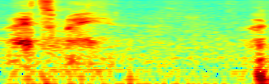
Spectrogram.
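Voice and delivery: whispered aside. Real, not acted. Preacher whispering aside to the congregation, hushed. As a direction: breathe it out like a secret confession.

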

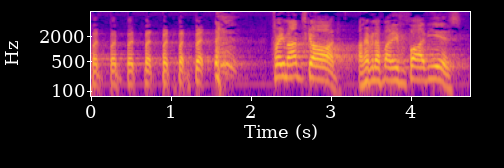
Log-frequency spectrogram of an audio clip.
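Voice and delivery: acted flustered objection, building to an outcry; stammering protest. [name]'s stammered protest to God.

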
